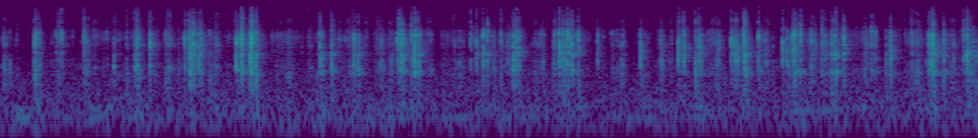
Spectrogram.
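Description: A small, hollow pleated paper vacuum cleaner filter with a dark end cap is held in both hands while the fingers squeeze and rub it. This produces a steady stream of dry, bright crinkling and crackling with many quick, sharp bursts, and almost no low end.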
